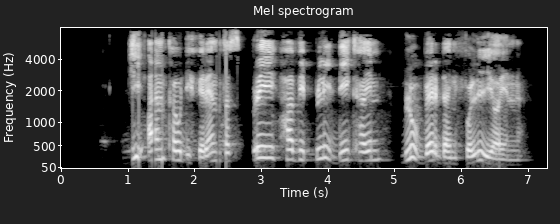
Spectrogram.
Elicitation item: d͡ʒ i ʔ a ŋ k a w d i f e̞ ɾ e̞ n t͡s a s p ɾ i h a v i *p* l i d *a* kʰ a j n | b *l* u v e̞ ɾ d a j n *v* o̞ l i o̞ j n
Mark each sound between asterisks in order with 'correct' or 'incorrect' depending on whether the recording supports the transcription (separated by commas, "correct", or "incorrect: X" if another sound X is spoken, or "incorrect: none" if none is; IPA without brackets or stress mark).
correct, incorrect: i, correct, incorrect: f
